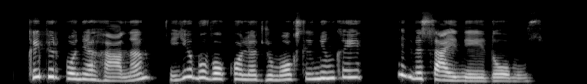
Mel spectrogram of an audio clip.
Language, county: Lithuanian, Utena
